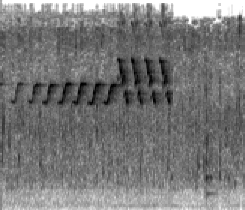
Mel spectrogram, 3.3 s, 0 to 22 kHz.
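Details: A double-collared seedeater gives its ouro fino song, called 8x4 or 7x4, beside a water fountain. Bright rising whistled notes repeat quickly, ending in four higher descending doublets, then a short pause with faint trickling.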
